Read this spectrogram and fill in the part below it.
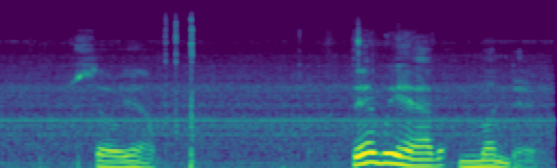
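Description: A young man speaks calmly and close, in short phrases, with pauses in between.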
